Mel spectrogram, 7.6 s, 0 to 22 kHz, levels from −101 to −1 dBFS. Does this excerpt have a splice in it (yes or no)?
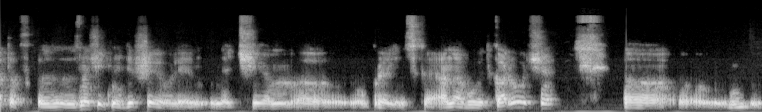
no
